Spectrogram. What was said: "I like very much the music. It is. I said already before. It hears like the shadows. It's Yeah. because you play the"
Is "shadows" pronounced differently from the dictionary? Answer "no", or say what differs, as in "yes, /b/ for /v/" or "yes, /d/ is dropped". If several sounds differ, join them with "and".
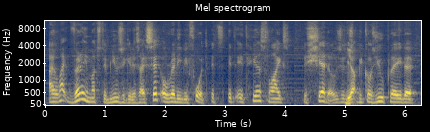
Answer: no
